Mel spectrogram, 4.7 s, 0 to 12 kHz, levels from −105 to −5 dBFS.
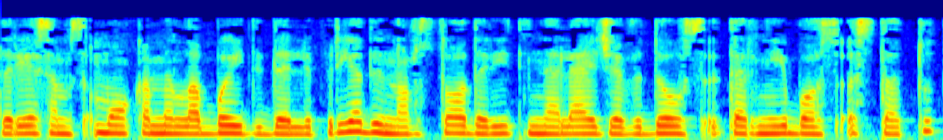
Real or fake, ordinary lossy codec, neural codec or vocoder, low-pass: real; MP3, 32 kbps; none; 7.2 kHz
